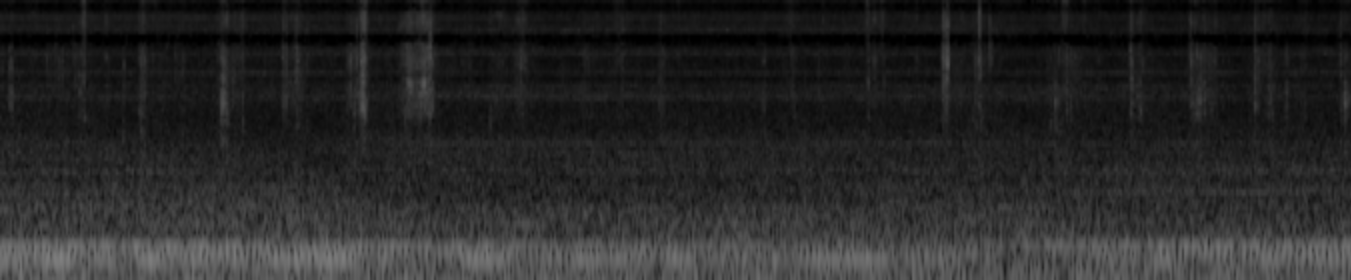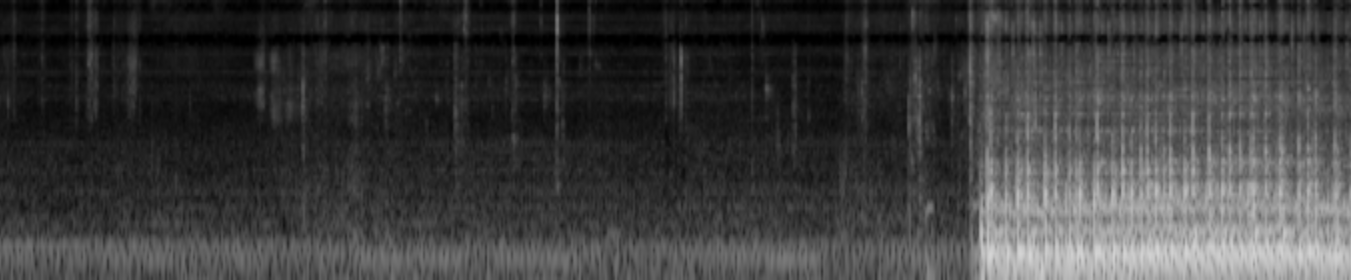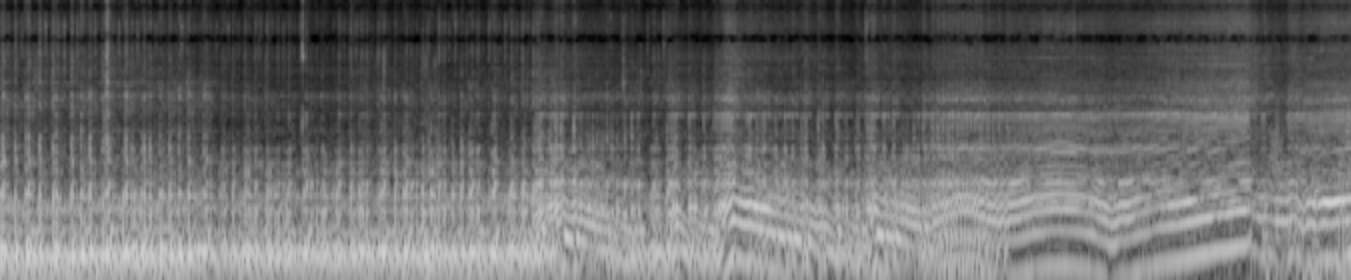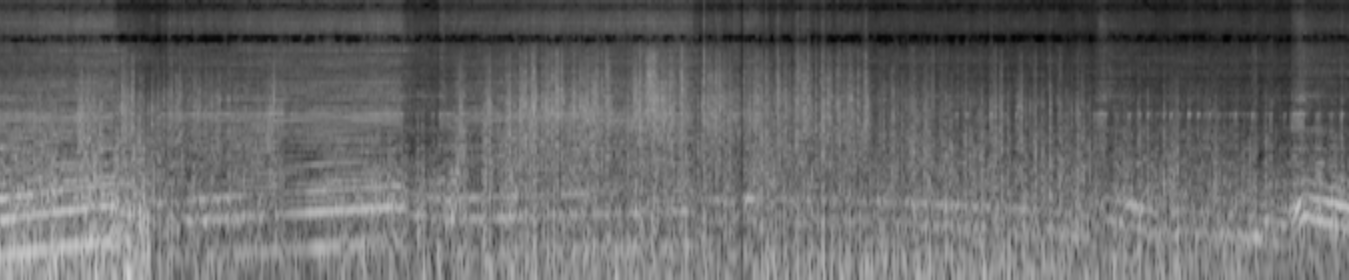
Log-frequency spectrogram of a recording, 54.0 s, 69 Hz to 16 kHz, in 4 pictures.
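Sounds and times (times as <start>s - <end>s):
two-stroke motorcycle engine revving: 23.2s - 54.0s.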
